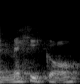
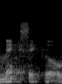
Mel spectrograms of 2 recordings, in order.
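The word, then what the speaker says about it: México: That X in Spanish is pronounced as N, as a J, as an H in English. And in fact, the Spanish say Mexico, not Mexico, because of that.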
